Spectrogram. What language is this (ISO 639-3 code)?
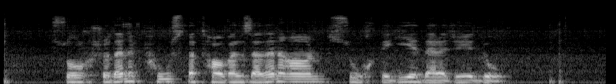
fas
